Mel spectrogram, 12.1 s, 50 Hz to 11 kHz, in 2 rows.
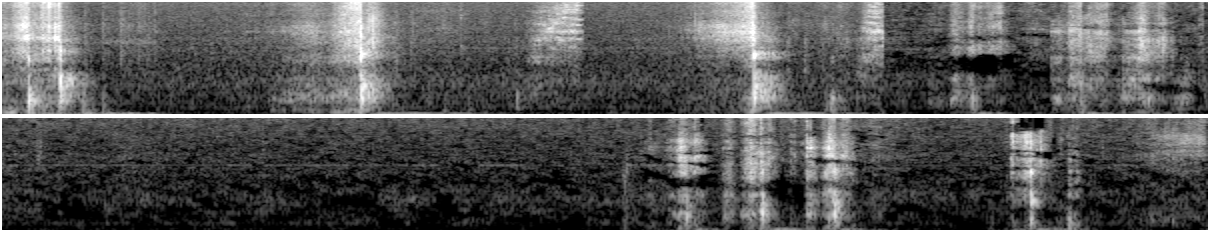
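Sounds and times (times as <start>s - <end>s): knife chopping on cutting board: 0.0s - 6.0s.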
